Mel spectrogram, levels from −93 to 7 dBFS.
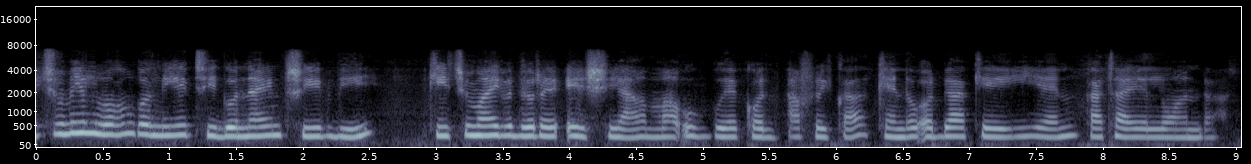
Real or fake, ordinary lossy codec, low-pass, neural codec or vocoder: fake; none; 7.2 kHz; codec, 16 kHz in and 24 kHz out, 0.6 kbps, FocalCodec, streaming, 4096 codes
